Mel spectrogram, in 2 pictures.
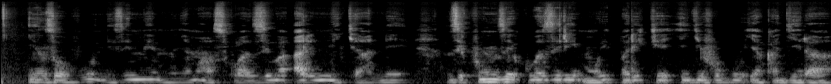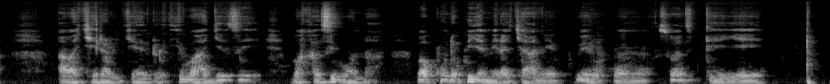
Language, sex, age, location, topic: Kinyarwanda, female, 36-49, Nyagatare, agriculture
